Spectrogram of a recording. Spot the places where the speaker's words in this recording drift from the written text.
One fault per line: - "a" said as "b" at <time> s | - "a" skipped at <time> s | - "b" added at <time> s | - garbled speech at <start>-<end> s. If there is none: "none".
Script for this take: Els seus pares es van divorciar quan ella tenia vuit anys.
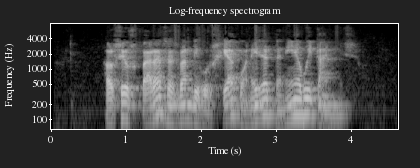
none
